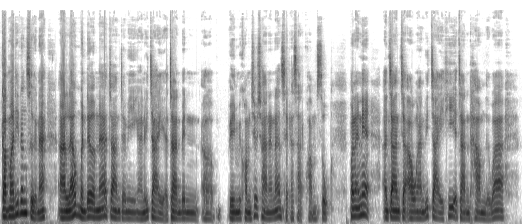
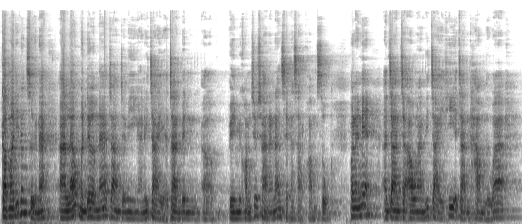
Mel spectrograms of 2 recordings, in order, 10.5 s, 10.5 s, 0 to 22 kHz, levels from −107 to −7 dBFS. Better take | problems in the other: first | room echo; very slight; dies away in 0.7 s

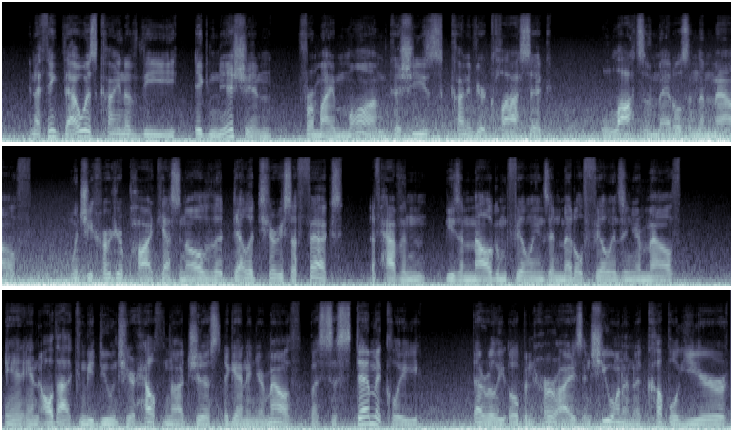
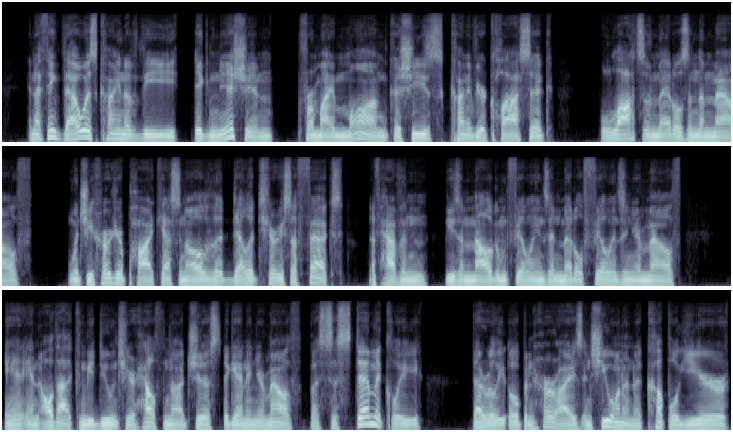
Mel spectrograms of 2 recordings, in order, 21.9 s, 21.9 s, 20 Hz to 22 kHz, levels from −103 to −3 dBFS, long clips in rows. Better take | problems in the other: second | wind noise on the microphone; heavy; 8 dB below the speech

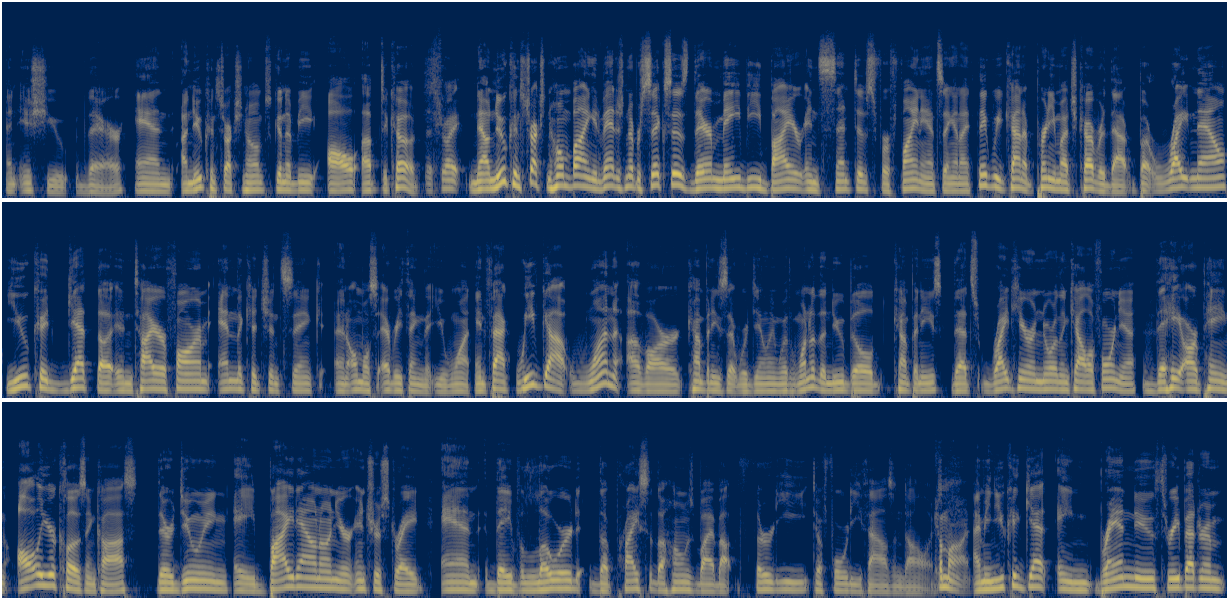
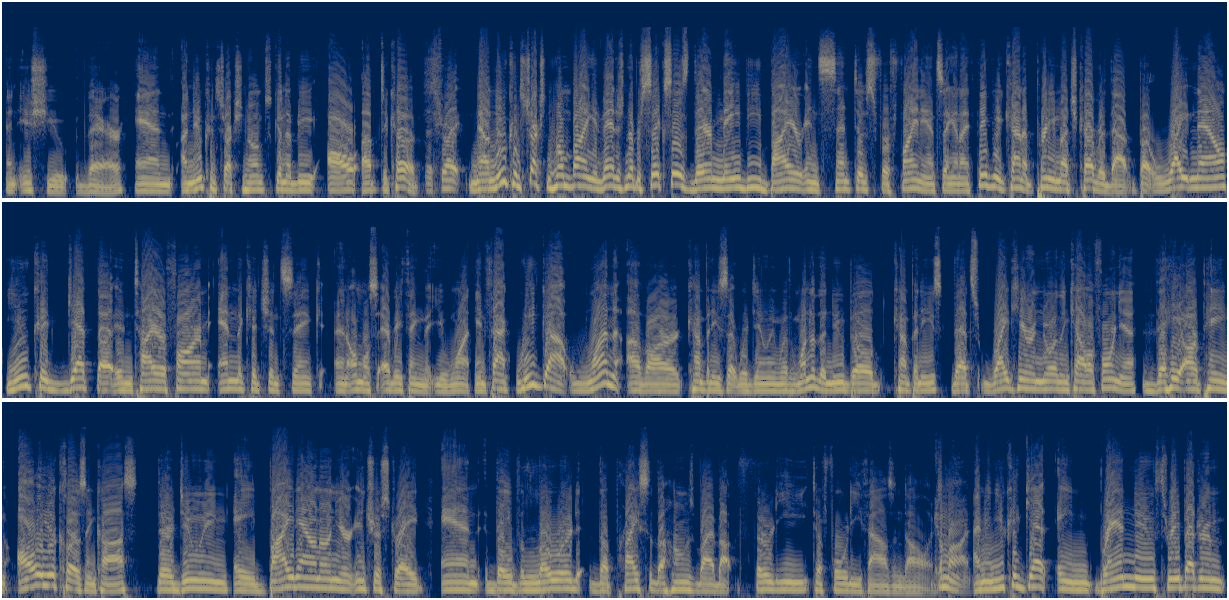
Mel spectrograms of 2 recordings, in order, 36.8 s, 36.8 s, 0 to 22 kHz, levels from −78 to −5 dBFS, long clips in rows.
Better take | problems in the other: first | distortion; heavy; 6 dB below the speech

